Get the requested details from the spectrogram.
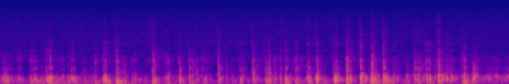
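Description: Fingertips and nails tap and scratch the lid of a large closed cardboard jigsaw puzzle box resting on a table. They make a steady run of quick, dry, hollow knocks with a low body, mixed with soft scratching. Each tap dies away almost at once.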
